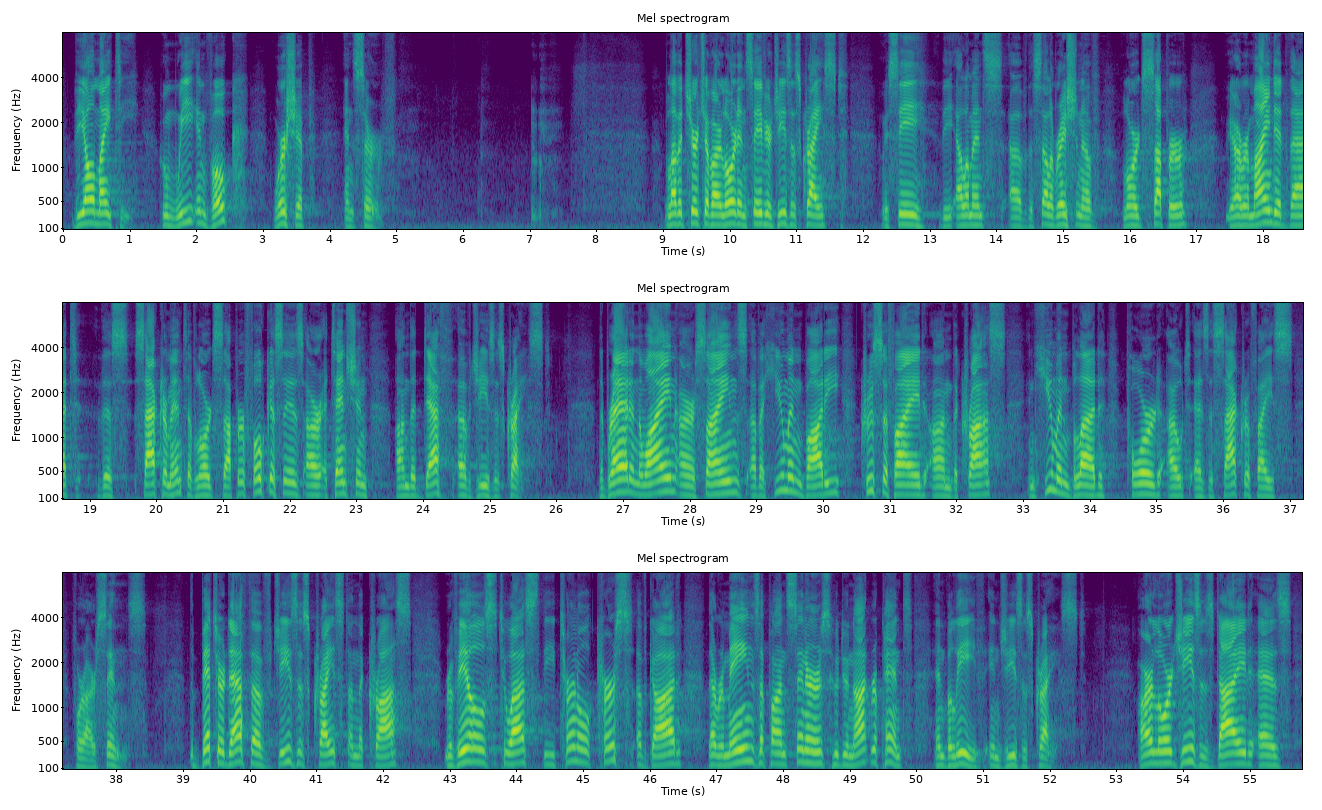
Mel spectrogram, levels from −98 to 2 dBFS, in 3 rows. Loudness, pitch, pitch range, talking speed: -18 LUFS, 145 Hz, 130-165 Hz, 115 wpm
